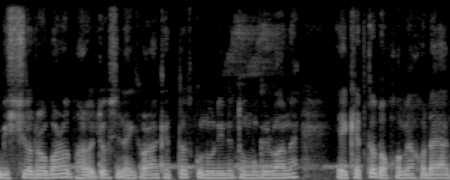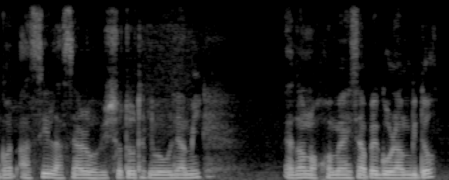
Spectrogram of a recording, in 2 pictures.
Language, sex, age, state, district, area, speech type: Assamese, male, 18-30, Assam, Majuli, urban, spontaneous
